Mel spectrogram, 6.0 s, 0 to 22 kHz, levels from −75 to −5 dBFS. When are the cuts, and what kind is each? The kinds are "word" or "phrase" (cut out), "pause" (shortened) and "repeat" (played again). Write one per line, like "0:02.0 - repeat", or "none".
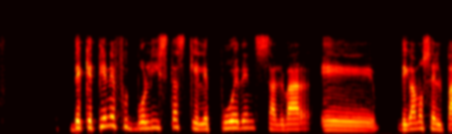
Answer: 0:04.2 - pause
